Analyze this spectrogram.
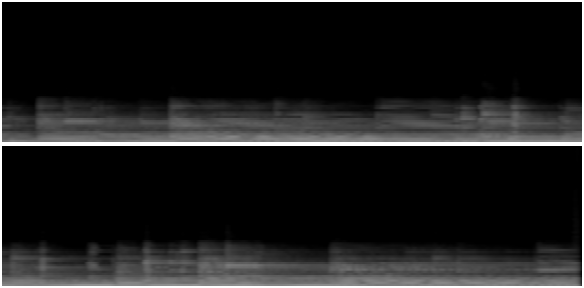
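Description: A band's rock track plays throughout, with thick, distorted electric guitars and steady chords at an even, full volume. It's an instrumental stretch with no singing or talking.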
